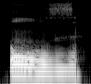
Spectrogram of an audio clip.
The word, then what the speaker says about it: onze: 11, 11, okay, so O plus N give you the sound on, onze, onze, okay, final E doesn't exist phonetically, onze, okay, douze, douze,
